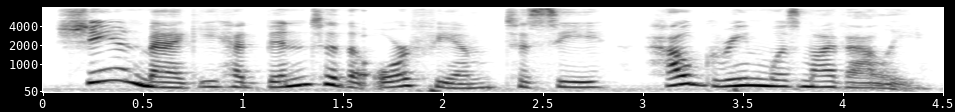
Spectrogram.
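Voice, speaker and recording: A woman reading a children's story aloud as expressive scripted narration. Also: medium pitch, moderate pace. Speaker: storybook reader.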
